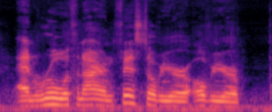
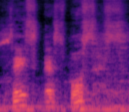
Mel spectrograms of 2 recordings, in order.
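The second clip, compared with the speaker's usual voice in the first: bad Mexican accent; 4 semitones lower, 8 dB quieter, slower than usual. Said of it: "it's like a horrible accent".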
